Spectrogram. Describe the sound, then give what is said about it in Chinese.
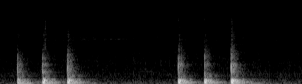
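Knocking on the door of Hagrid's small wooden hut: two quick groups of three firm, hollow raps, each with a low woody thud, separated by a short pause. No voices accompany the knocks. “哈瑞敲门时，听见屋里传来一阵阵紧张的挣扎声和几声低沉的犬吠，接着传来海格的说话声：“ 往后退，牙牙，往后退。”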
